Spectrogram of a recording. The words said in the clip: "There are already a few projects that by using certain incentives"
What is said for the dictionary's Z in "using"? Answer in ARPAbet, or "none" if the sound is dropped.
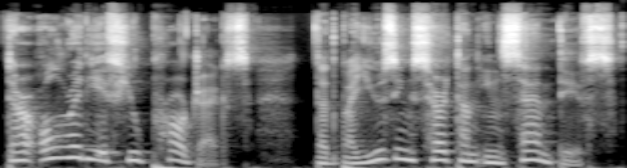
Z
